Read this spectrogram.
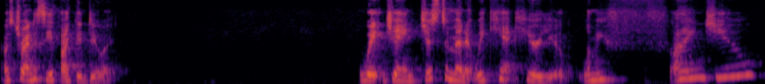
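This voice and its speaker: A woman with a fairly high voice hosts a video-call discussion. She talks in a chatty, effusive, informal way, as a professor would when leading a group. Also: very animated, measured pace, long pauses, darkish tone. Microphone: video call microphone.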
